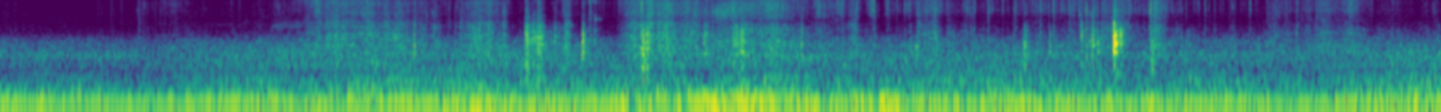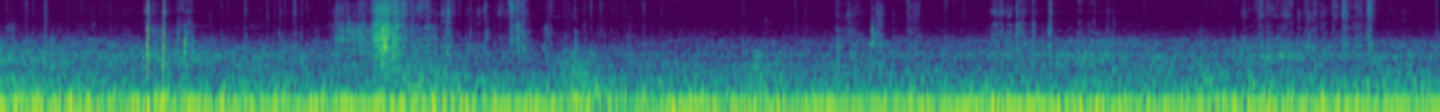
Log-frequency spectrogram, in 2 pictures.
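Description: Dry leaves, flowerheads and twigs rustled and snapped by hand while a small fire of tinder and sticks crackles. There are scattered sharp snaps, the loudest about eleven seconds in, over a steady low hum.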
